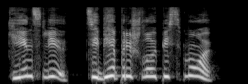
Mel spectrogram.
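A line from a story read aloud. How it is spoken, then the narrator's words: Loud shriek into speaker. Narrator (Russian): Завизжала она в динамик так громко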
